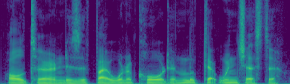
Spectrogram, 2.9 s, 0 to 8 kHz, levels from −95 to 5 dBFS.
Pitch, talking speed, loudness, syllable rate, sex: 90 Hz, 225 wpm, -19 LUFS, 6.3 syllables/s, male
